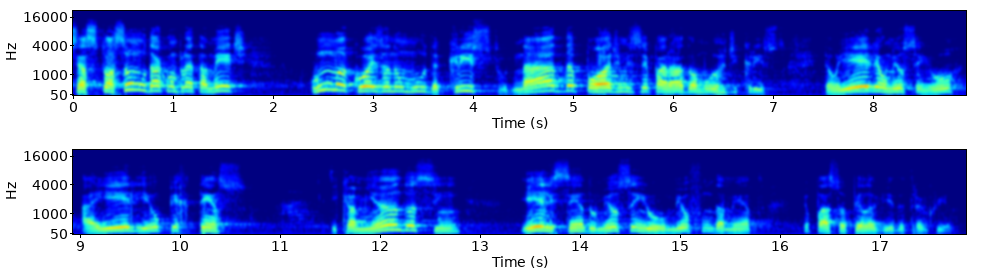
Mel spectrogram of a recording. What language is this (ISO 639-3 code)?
por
